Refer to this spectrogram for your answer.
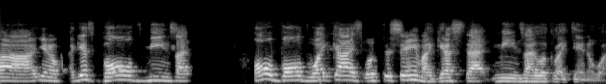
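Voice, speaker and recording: Speaking with a Boston accent, a man uses a high pitch, ordinary pitch variation and a moderate pace. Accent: Boston-area American English. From Massachusetts, US. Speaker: MMA promoter. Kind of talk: casual interview.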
